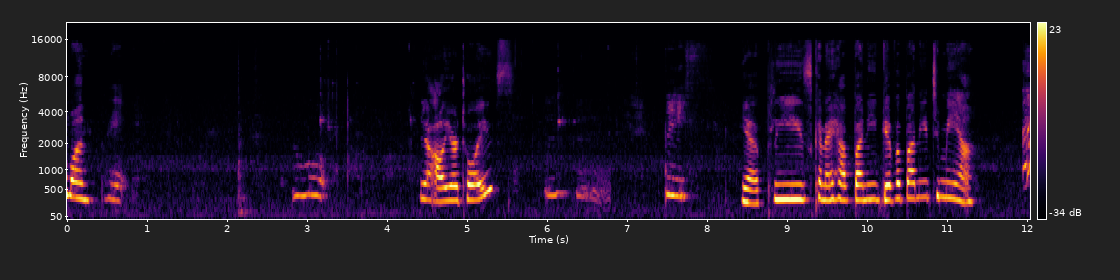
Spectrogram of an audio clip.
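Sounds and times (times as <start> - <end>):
toddler vocalizing: 2.8 - 3.3, 6.0 - 6.9.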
